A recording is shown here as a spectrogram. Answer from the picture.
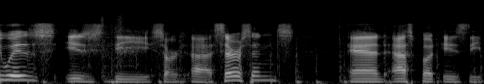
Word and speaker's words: Saracens: to be persians versus sarkayans or sarah ken sarsons saracens saracens is how you pronounce it it's been a long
